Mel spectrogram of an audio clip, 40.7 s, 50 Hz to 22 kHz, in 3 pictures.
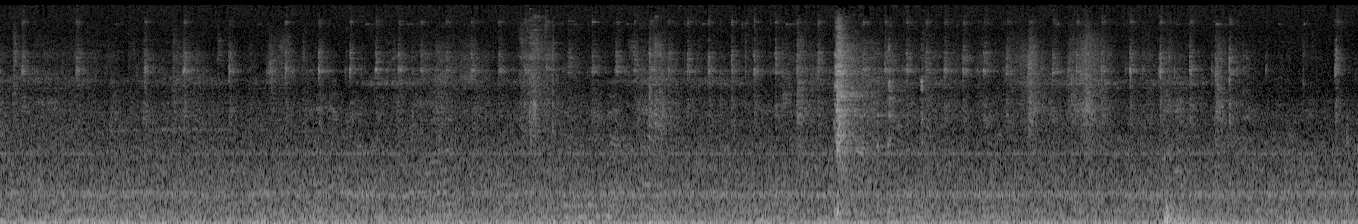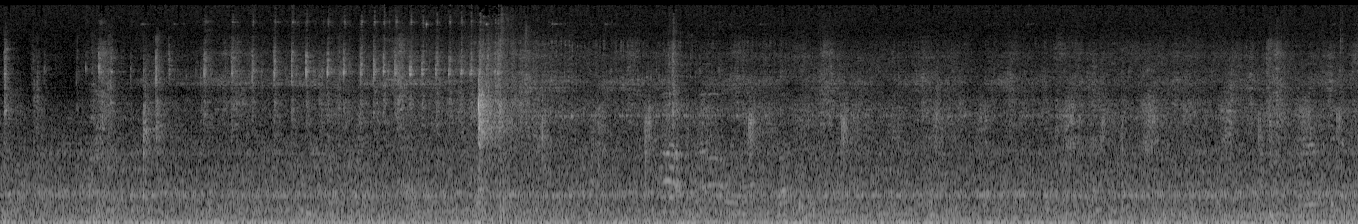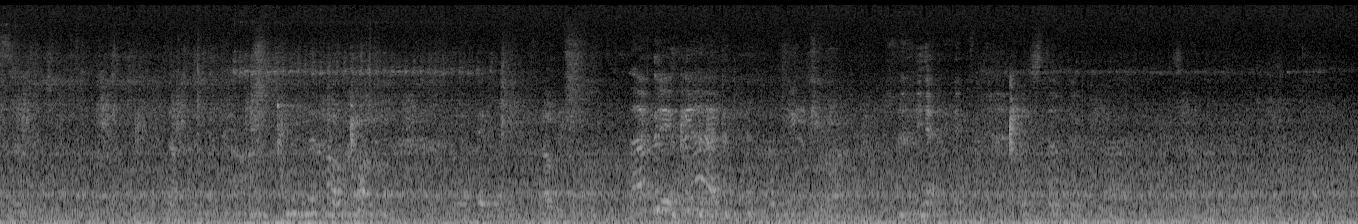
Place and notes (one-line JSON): {"title": "berlin, lausitzer str.", "date": "2011-11-06 22:44:00", "description": "backyard, sunday night, some people waiting in front of cinema. end of an unsuccessful night trip to find a place with almost no foreground sounds, but mostly city hum. recorded at expressively high levels.", "latitude": "52.50", "longitude": "13.43", "altitude": "41", "timezone": "Europe/Berlin"}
